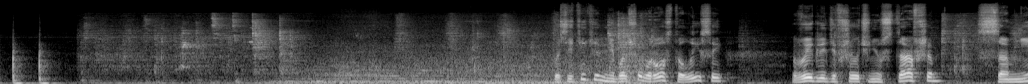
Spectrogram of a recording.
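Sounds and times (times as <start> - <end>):
knocking on a door: 0.0 - 0.8
broadband noise: 0.0 - 10.2
speech: 5.5 - 10.2.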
